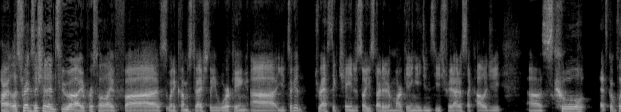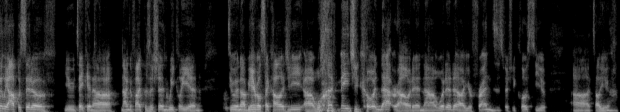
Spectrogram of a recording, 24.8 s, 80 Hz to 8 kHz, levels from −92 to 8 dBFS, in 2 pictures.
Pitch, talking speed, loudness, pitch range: 115 Hz, 180 wpm, -28 LUFS, 105-130 Hz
